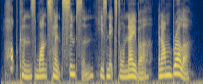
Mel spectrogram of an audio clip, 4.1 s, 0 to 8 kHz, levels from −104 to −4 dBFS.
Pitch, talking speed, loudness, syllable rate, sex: 195 Hz, 145 wpm, -19 LUFS, 4.5 syllables/s, female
